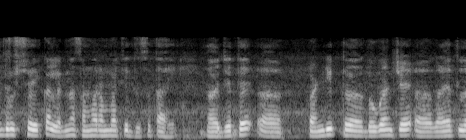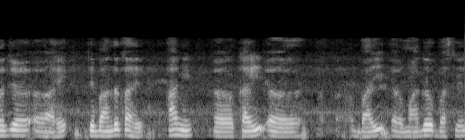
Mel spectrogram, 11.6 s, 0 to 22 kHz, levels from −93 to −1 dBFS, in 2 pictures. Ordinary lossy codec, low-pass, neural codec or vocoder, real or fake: AAC, 32 kbps; 7.2 kHz; codec, 16 kHz, 8 kbps, FreqCodec, smaller model; fake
